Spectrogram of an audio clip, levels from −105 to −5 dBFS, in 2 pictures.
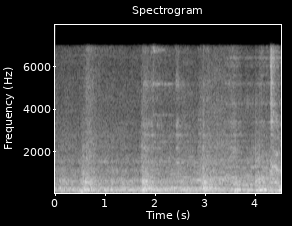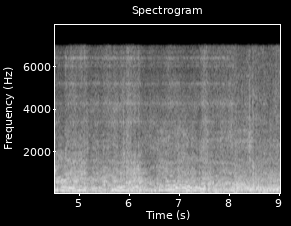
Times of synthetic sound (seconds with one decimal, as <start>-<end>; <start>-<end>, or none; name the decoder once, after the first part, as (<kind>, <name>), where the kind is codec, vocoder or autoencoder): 3.4-8.1 (codec, SNAC)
